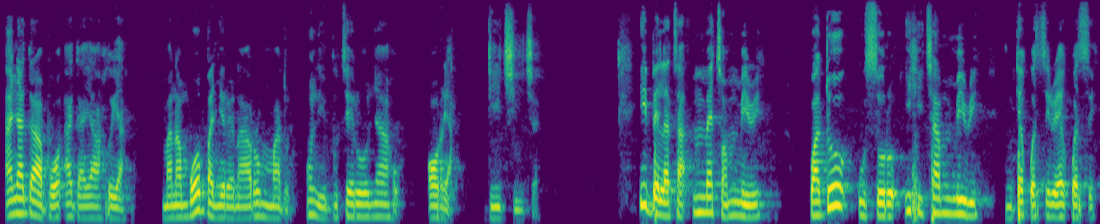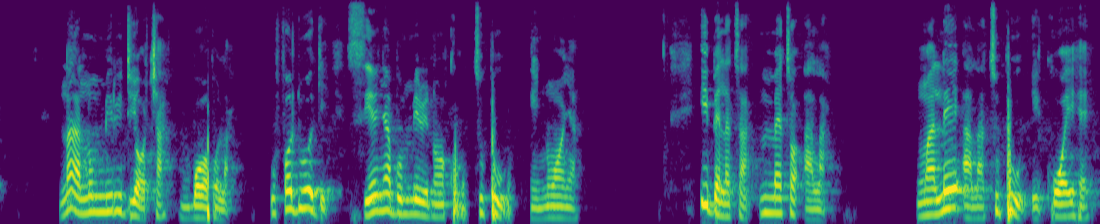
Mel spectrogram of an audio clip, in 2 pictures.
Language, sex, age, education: Igbo, male, 15-29, tertiary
